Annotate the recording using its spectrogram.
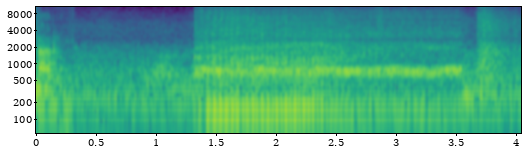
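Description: A steady high tone lasting about two seconds, starting abruptly, with a low pulsing buzz beneath it, ending in a short noisy burst.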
